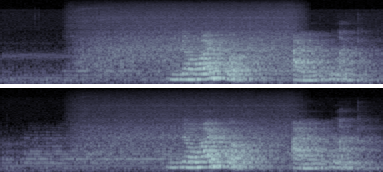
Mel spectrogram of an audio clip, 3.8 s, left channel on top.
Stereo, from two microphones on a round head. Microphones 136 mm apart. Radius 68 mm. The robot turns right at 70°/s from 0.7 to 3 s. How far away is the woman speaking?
About 1.1 m.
